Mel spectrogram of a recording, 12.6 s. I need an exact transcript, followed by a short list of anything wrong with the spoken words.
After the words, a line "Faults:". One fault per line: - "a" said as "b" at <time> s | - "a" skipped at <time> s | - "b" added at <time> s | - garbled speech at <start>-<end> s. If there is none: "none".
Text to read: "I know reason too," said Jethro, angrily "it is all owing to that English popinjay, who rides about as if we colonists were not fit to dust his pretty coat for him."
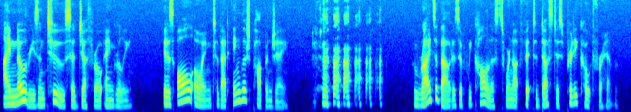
"I know reason too," said Jethro, angrily "it is all owing to that English popinjay, who rides about as if we colonists were not fit to dust his pretty coat for him."
Faults:
none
